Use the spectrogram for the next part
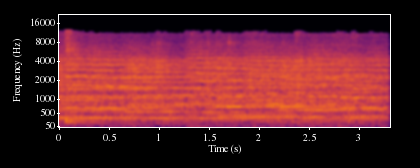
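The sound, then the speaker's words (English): Many church bells ring together in a dense, continuous wash, their overlapping tones and shimmering overtones blending into a steady, loud chorus with no pauses and no voices. “the undertones, the overtones and harmonics that are generated when a lot of bells are being played together, and sometimes you just feel like you're showering under thousands and thousands of bells.”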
